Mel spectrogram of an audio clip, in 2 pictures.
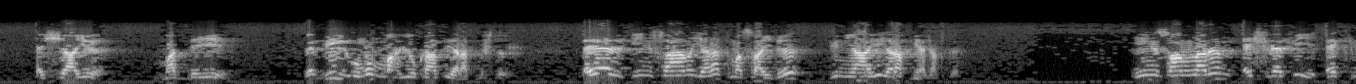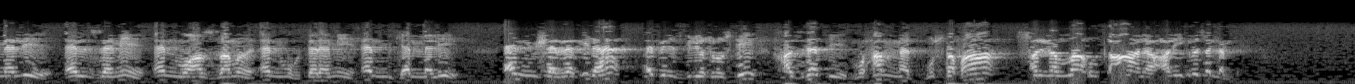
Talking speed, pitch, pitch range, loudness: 75 wpm, 200 Hz, 175-255 Hz, -12 LUFS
